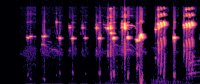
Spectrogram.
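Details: Bluethroat, Luscinia svecica: a few spaced, soft, thin whistled notes that build into a quicker, louder run of sharp, high chirps and clicks.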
